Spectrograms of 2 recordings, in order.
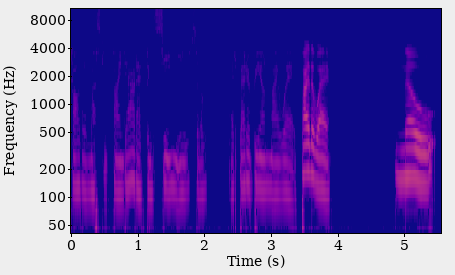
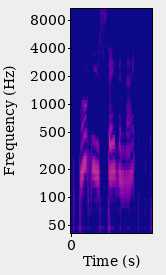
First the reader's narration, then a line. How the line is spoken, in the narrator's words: he pleaded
